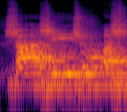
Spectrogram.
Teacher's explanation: Shin itu di tengah, bukan di ujung.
